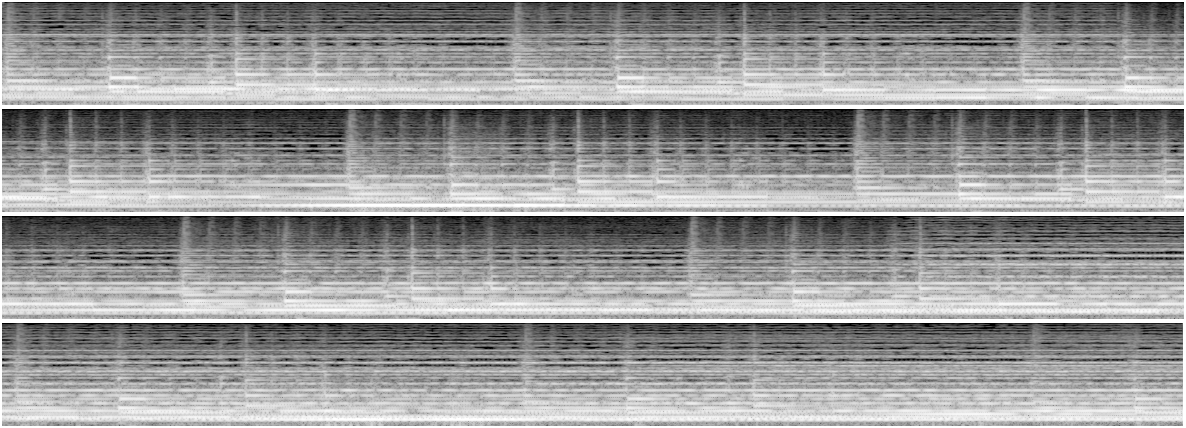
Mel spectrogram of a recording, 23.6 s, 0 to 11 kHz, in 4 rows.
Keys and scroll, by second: 3.2 ctrl+-, 4.9 ctrl+z, 7.0 ctrl+=, 10.0 Return, 12.3 ctrl+z.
